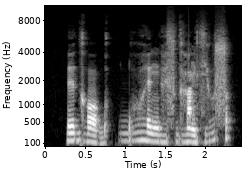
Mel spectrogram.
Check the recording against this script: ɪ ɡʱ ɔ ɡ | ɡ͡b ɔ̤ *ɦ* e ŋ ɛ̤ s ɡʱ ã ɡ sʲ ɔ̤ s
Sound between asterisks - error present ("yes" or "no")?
no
